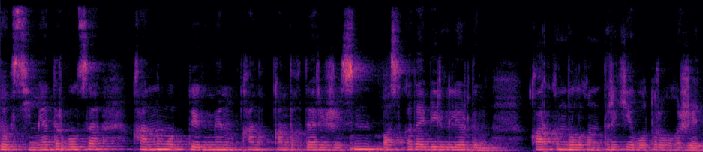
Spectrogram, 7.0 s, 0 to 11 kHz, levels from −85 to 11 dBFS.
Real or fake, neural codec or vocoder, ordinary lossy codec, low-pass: real; none; none; none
